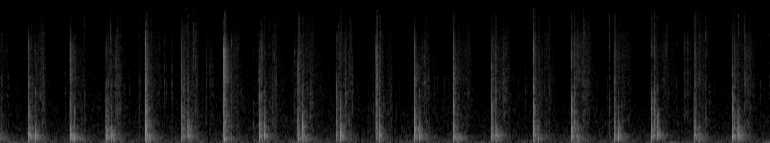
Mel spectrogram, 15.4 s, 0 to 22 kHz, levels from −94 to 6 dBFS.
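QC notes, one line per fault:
3.47–4.33 s, 6.92–8.12 s, 9.33–11.09 s: loose connector crackle. A worn contact rapidly makes and breaks, chopping the sound into irregular scratchy bursts.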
